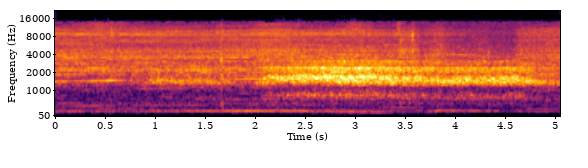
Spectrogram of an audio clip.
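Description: Car engine droning while driving in a PlayStation 2 racing game, a steady tonal hum that swells and shifts in pitch as it revs, with no voices.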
